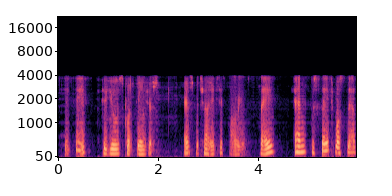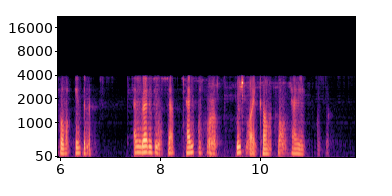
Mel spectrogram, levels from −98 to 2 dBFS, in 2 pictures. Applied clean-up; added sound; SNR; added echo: neural separator model SepFormer WHAMR!.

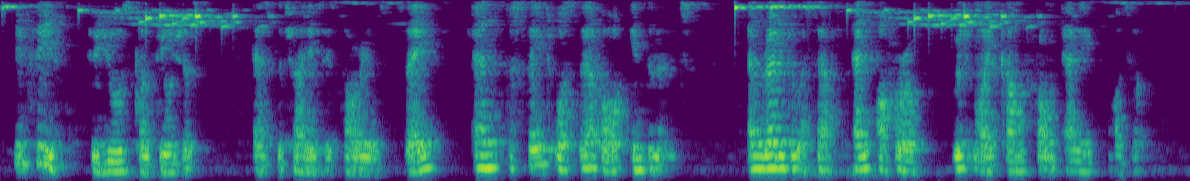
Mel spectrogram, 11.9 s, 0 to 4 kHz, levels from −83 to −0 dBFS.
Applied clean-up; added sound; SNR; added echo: classical method WPE with log-MMSE.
